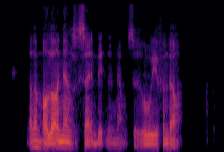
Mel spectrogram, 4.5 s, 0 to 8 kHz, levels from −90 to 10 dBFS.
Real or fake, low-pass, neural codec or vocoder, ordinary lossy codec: fake; 7.2 kHz; codec, 16 kHz, 0.5 kbps, FunCodec, trained on LibriTTS, 25 frames a second; MP3, 64 kbps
